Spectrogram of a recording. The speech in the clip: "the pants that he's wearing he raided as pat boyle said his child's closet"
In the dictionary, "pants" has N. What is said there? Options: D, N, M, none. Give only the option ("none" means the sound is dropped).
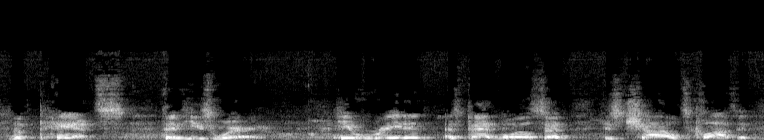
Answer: N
